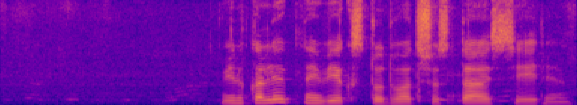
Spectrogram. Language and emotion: Russian, neutral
